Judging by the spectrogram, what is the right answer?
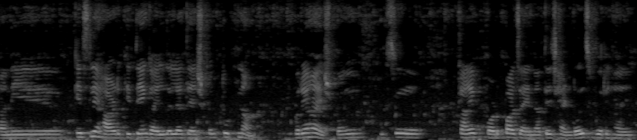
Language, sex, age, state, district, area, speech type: Goan Konkani, female, 45-60, Goa, Sanguem, rural, spontaneous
